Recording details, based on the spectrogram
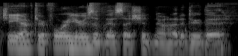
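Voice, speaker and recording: A man introducing himself on a video call, a charity supporter who speaks hesitantly with frequent pauses and restarts. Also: on the low side, dark tone. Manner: hesitant, many fillers and restarts. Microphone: webcam on video call.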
